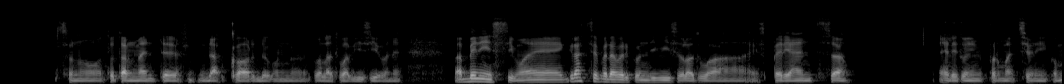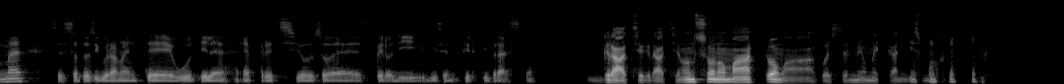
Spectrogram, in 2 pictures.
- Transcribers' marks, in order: chuckle
- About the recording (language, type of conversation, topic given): Italian, podcast, Come gestisci la voce critica dentro di te?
